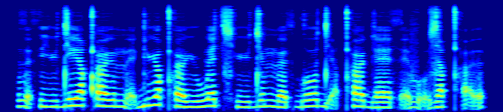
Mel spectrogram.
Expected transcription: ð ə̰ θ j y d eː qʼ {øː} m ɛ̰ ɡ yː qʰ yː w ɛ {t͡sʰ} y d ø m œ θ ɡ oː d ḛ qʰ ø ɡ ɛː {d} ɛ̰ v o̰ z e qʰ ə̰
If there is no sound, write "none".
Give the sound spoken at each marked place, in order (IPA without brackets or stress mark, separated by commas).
øː, t͡sʰ, θ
